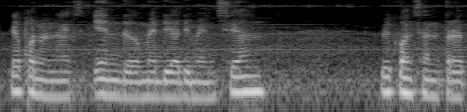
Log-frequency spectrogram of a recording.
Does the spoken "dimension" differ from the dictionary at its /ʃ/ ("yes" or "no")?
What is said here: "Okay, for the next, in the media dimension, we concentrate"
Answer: yes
